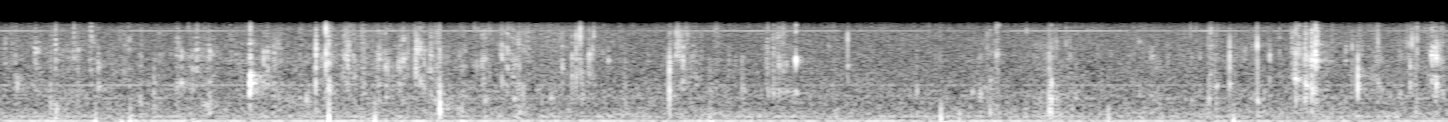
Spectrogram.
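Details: A pet dog, female, indoors, eating broccoli: steady crunchy munching with dense clicky bites throughout, over a low steady hum in a small room.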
